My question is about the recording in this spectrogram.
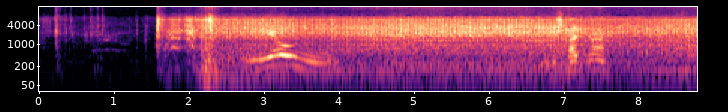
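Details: Car fitted with a new battery and starter that earlier only clicked and wouldn't crank; after checking the starter relay, grounds and battery, silence, a brief crank, then the engine catches, revs and settles into a steady even idle: a clean start.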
